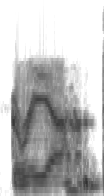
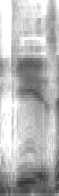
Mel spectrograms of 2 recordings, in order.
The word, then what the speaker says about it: Gears: Christian Hawkins and Timmy, is it Gears or Jeers? – Gears. – With a hard G? – Hard G. I get all sorts. I get Greer, Gear, Jeers, Greers.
